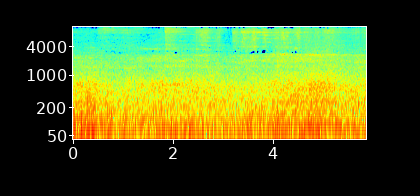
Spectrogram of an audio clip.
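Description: CSX auto rack freight train rolling past, a steady rumble of steel wheels on the rails, with a faint thin squeal coming in about four seconds in.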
